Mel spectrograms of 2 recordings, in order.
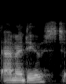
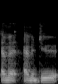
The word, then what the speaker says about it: Amadeus: Um, Look, I think we can conquer the hospitality space and be as big as, how do you pronounce Amadeus? Amadeus?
